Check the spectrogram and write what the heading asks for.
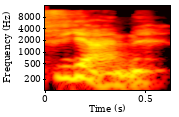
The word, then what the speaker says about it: Vianne: Vienn. In French, it's Vienn, but you can pronounce it any way you like.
